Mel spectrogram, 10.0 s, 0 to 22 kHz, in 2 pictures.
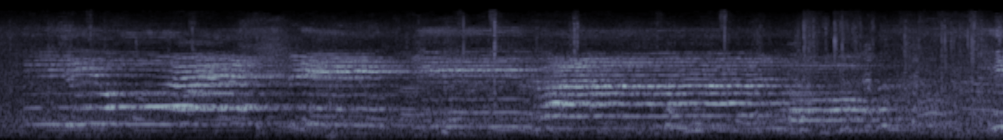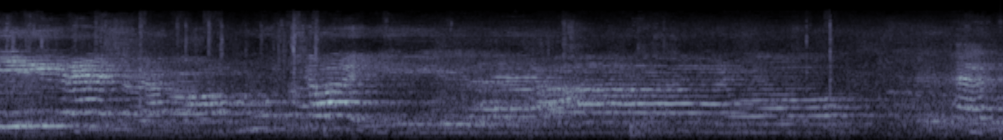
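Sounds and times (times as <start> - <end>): women singing together: 0.1 - 10.0.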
